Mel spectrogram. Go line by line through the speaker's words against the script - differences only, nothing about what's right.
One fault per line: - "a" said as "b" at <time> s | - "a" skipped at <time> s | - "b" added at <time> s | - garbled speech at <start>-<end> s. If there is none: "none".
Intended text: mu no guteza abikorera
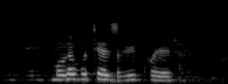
none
